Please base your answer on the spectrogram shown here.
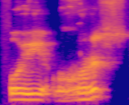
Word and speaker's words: Uyghurs: So the proper terminology, it's Uyghurs. So you got the Uy, and then the Ra, and the Ghurs. Like that's the Uyghur way of saying it.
